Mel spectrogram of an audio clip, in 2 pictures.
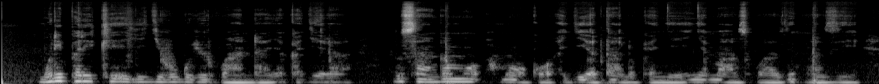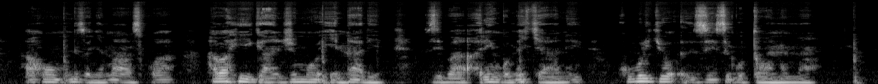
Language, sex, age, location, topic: Kinyarwanda, male, 36-49, Nyagatare, agriculture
